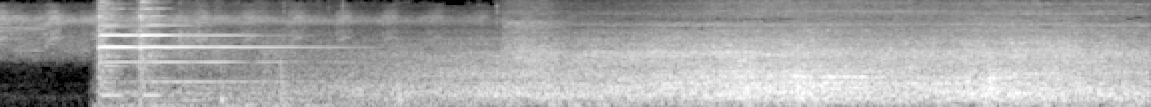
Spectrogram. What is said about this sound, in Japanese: 彼は呉服橋行きの電車に飛び乗った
